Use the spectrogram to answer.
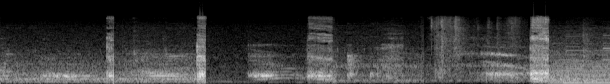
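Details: Male adult in a quiet room: low, drawn-out gurgling and croaking sounds with a few sharp clicks, stomach growling and burping; borborygmi and eructation.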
